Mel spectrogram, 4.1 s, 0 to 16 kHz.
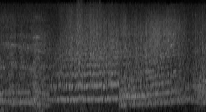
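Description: Formula 1 race cars at the 1994 Monaco Grand Prix scream through the tight street circuit, engines whining loud and steady with a pitch shift as a car passes, no voices.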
